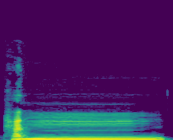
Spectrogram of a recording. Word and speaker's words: 밭이랑: 얘를 발음이 최종적으로 어떻게 나냐면 반니랑이라고 발음이 돼요. 반니랑.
